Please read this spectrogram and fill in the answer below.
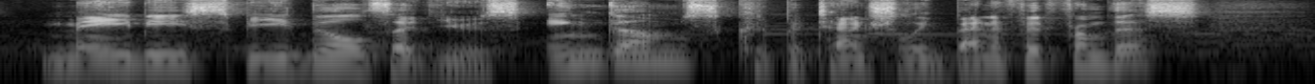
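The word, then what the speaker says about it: In-geom: damage for instance maybe speed builds that use Inghams could potentially benefit from this because not all speed builds really benefit from the cooldown reduction afforded by the ingham which I know most people pronounce in giome but the Korean pronounced Ingham and it's a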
